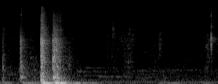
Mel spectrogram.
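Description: A few knocks, then a heavier clunk about half a second in, from a metal baking tray being handled and set down on the counter.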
